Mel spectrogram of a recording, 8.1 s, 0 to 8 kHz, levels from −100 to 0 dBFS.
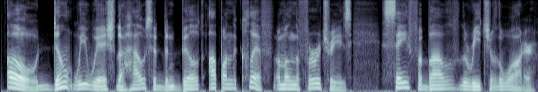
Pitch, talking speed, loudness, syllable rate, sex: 115 Hz, 180 wpm, -19 LUFS, 4.2 syllables/s, male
